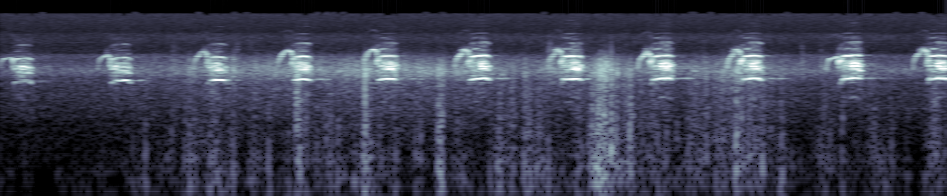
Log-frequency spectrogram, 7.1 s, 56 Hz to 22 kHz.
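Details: At the Cornell red-tailed hawk nest on an April 2013 morning, calls announce a breakfast delivery: about eleven bright, curved notes repeated every 0.6 to 0.7 seconds, mixed with rustling and knocking at the nest.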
